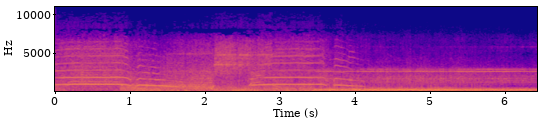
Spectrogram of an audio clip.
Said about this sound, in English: Where target is in sight, the doors open, the bomb drops, he rides the bomb down, waving his hat and screaming.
